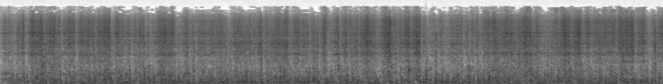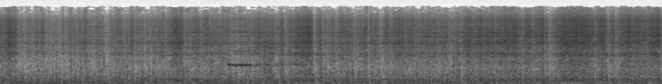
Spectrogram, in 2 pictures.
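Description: Historic electric passenger train running along the line: a steady, loud running noise from the train in motion.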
